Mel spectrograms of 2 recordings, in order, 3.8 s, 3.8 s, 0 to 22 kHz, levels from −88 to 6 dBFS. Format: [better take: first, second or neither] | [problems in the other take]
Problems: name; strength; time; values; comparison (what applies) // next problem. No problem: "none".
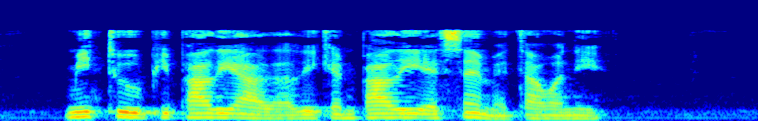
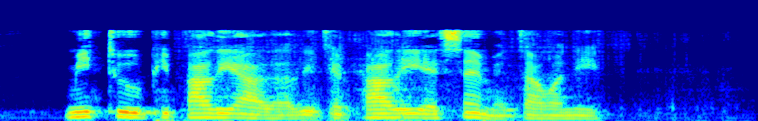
first | noise reduction (neural separator model SepFormer DNS4)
